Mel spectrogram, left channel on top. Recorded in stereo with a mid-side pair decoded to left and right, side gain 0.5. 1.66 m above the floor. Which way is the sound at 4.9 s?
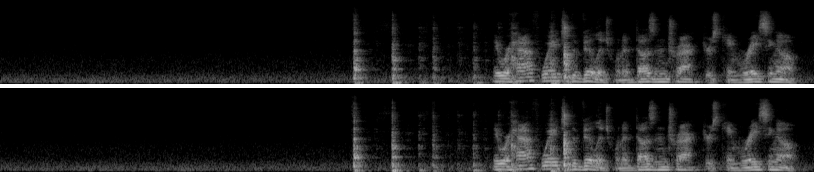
15° right.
